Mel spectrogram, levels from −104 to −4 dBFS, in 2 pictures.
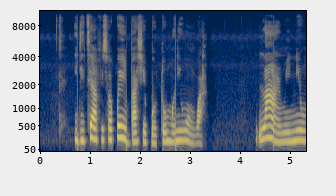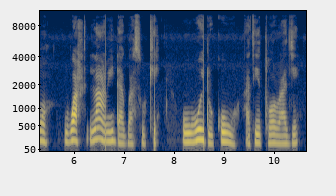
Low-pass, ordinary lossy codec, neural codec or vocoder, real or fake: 9.9 kHz; Opus, 64 kbps; none; real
